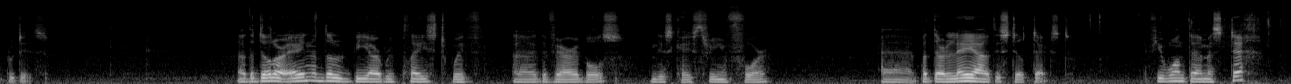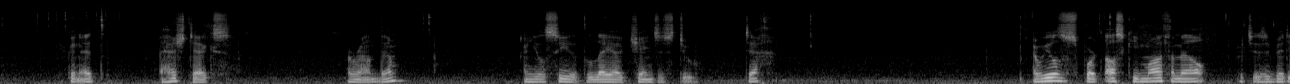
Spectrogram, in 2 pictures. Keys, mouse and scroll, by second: 10.9 click, 12.8 3, 13.3 Right, 14.7 3, 17.1 click, 23.9 click, 25.7 2.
